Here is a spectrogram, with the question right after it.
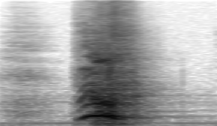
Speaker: Je suis complètement malade. J'ai la grippe. C'est pour ça que j'éternue et que j'ai la voix un peu un peu roque.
